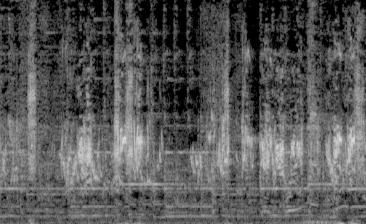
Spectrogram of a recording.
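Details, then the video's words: Cheerful budgie chirping in clustered bursts of scratchy, twittering chatter separated by brief pauses, accompanied by faint sustained musical tones beneath the bird. "Happy budgie chirping sound"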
